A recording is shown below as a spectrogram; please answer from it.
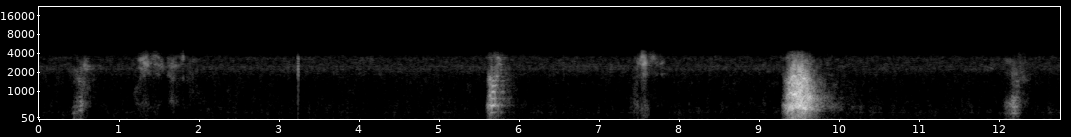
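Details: A dog barking at a sump pump, recorded close up on a cell phone: one loud, sharp bark stands out, with a few faint, brief yips and clicks scattered through otherwise quiet surroundings.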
